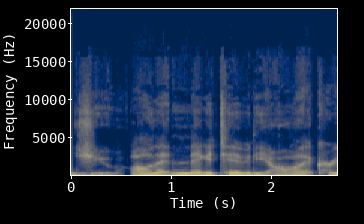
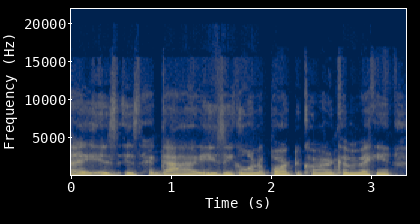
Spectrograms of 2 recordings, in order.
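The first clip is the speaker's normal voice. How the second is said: light, slight, put-on small-town country accent; 6 semitones higher than usual. Retelling what a woman asked you about your Uber, little country accent. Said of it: "doing all these little country accents here".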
